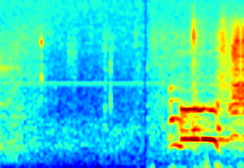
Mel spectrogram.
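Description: A low outdoor hiss for about a second and a half, then a pack of beagles baying in high, drawn-out notes near the end: the hounds giving tongue as they run a rabbit.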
